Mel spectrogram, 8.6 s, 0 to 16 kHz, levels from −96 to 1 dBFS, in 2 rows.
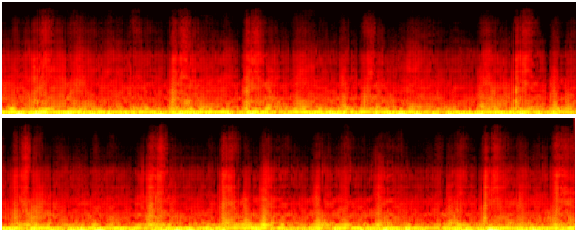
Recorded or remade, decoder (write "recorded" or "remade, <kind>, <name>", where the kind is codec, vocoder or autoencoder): remade, vocoder, BigVGAN v2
